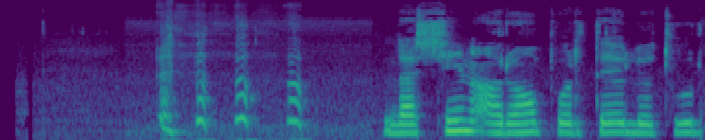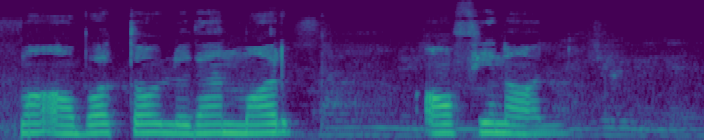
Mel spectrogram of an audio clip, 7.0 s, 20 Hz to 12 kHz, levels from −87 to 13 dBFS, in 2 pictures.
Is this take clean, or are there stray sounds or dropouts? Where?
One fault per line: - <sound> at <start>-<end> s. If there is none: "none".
- laugh at 0.8-1.6 s
- dropout at 3.5-3.6 s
